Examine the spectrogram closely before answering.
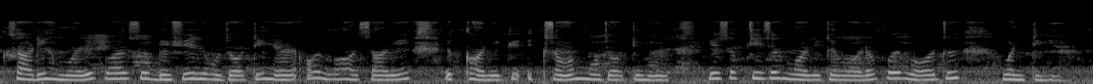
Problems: constant background noise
